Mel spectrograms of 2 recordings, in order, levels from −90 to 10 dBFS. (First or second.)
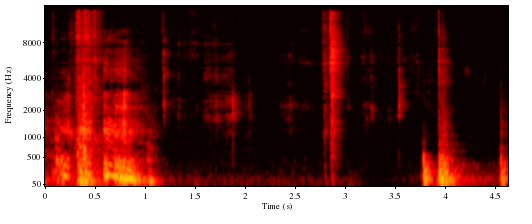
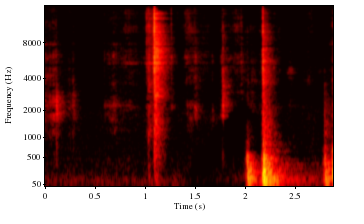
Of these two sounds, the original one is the first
